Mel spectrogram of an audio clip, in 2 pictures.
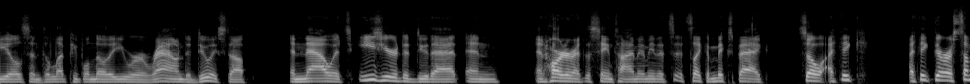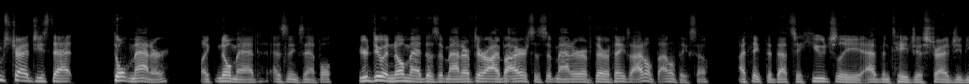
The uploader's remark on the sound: This was a live class recorded. Real estate investors and real estate entrepreneurs in Austin, Texas.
